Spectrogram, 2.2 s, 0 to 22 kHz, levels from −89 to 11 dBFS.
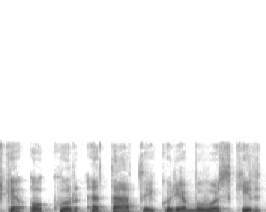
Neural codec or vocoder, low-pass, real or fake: none; 7.2 kHz; real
